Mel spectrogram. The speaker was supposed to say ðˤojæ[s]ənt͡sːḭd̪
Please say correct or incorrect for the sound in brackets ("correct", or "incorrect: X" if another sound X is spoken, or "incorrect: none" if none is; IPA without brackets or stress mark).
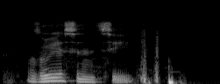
correct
